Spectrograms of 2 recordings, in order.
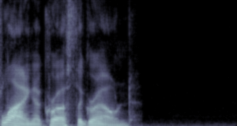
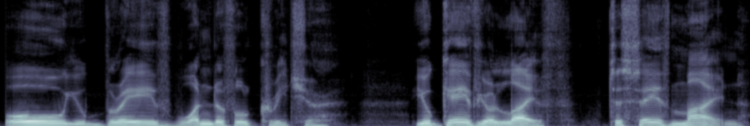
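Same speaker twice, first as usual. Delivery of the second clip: cradle the words like the dog itself; tender; 2 semitones lower, slower than usual. Acted. Rocking the dying dog.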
